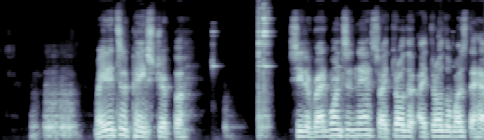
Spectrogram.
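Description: Coins clink together in a container.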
